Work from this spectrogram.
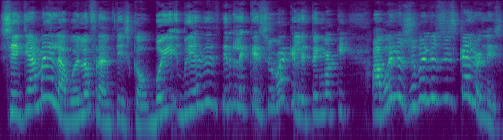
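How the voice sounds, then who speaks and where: Over noticeable background noise, a woman projects a high, raised voice at a fairly quick pace, her pitch swinging very widely with hardly any pauses. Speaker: storyteller; puppeteer. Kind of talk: children's storytelling, talking to camera. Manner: upbeat.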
